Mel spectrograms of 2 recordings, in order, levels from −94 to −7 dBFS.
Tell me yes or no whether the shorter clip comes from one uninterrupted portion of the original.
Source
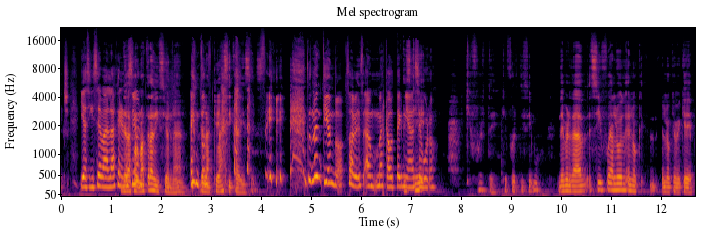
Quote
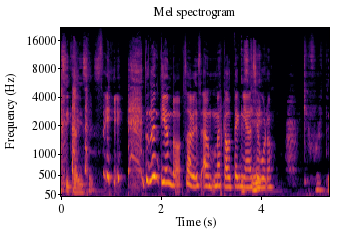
yes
